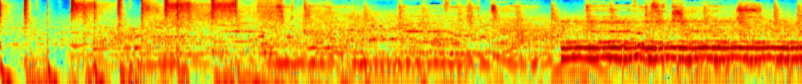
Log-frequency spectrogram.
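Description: Car engine held at high revs with tyre squeal and skidding, as in a burnout, mixed with music. The held pitch steps up about two-thirds of the way in.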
